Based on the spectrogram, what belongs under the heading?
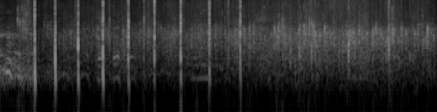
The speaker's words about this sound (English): Do you want to have a clap? Have a clap.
